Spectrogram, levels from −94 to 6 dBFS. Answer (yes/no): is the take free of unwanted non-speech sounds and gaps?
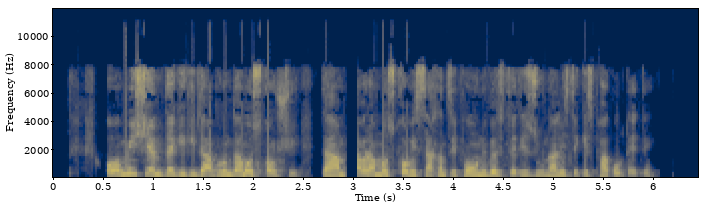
no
